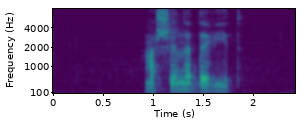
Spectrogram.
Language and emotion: Russian, neutral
